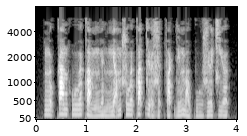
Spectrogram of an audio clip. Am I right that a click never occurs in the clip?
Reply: yes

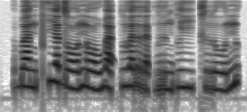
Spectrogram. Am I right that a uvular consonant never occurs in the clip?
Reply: yes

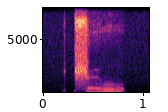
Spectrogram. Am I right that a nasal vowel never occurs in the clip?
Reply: yes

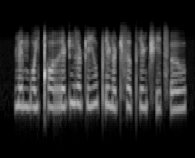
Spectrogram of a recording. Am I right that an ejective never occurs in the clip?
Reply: no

